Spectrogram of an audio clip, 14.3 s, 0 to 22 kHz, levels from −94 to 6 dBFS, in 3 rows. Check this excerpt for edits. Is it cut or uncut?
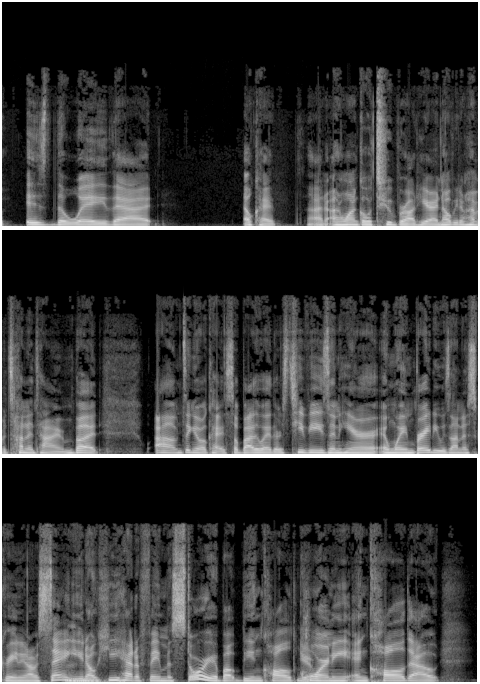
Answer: cut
